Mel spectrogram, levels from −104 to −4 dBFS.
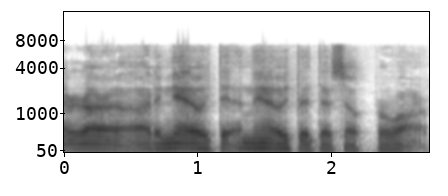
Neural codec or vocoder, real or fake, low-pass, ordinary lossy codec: codec, 16 kHz, 1 kbps, FunCodec, trained on LibriTTS, 50 frames a second; fake; 7.2 kHz; AAC, 48 kbps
